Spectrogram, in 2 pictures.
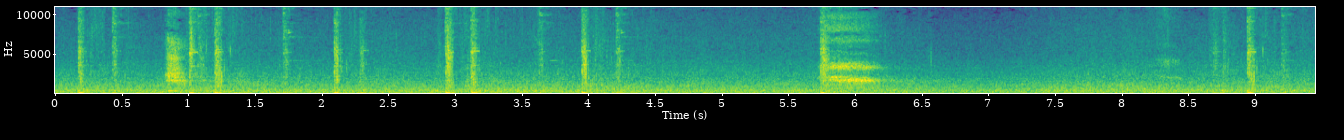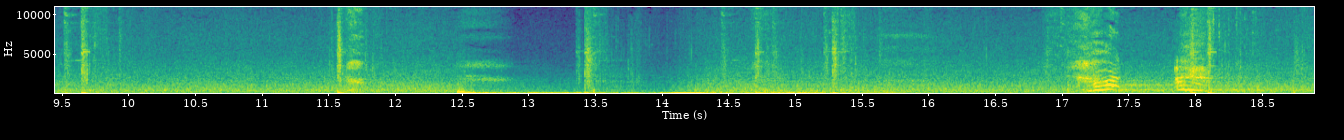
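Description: A climber's hands and boots tap and scrape on rock.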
